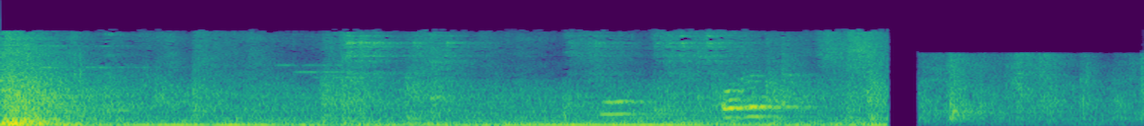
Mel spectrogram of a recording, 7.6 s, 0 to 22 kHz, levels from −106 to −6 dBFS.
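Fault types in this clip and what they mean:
MP3 compression: Throughout, the sound is watery and swirly, with plainly audible smearing and nothing above 8.3 kHz. This is likely low-bitrate MP3 encoding, around 32 kbps, which cuts the treble and drops weak frequency detail from frame to frame.
Input switched to a poorer device: At 5.92 s a 200 ms silence breaks the sound. It then comes back about 10 dB quieter and boxier, with nothing above 3.8 kHz and fresh background noise about 45 dB down. The likely cause is a change to a narrower-band input device.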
